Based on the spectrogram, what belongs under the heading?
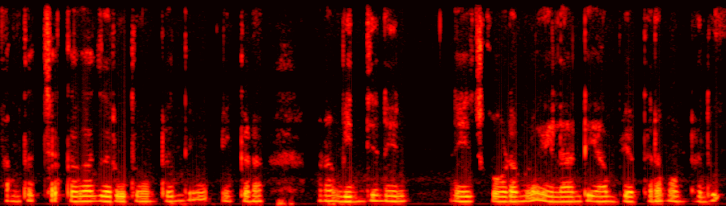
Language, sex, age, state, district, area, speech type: Telugu, female, 18-30, Telangana, Mahabubabad, rural, spontaneous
